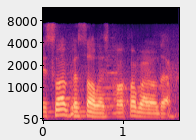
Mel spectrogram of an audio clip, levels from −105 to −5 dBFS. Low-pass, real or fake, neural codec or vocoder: 7.2 kHz; fake; codec, 16 kHz, 1 kbps, X-Codec, HuBERT features, trained on balanced general audio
